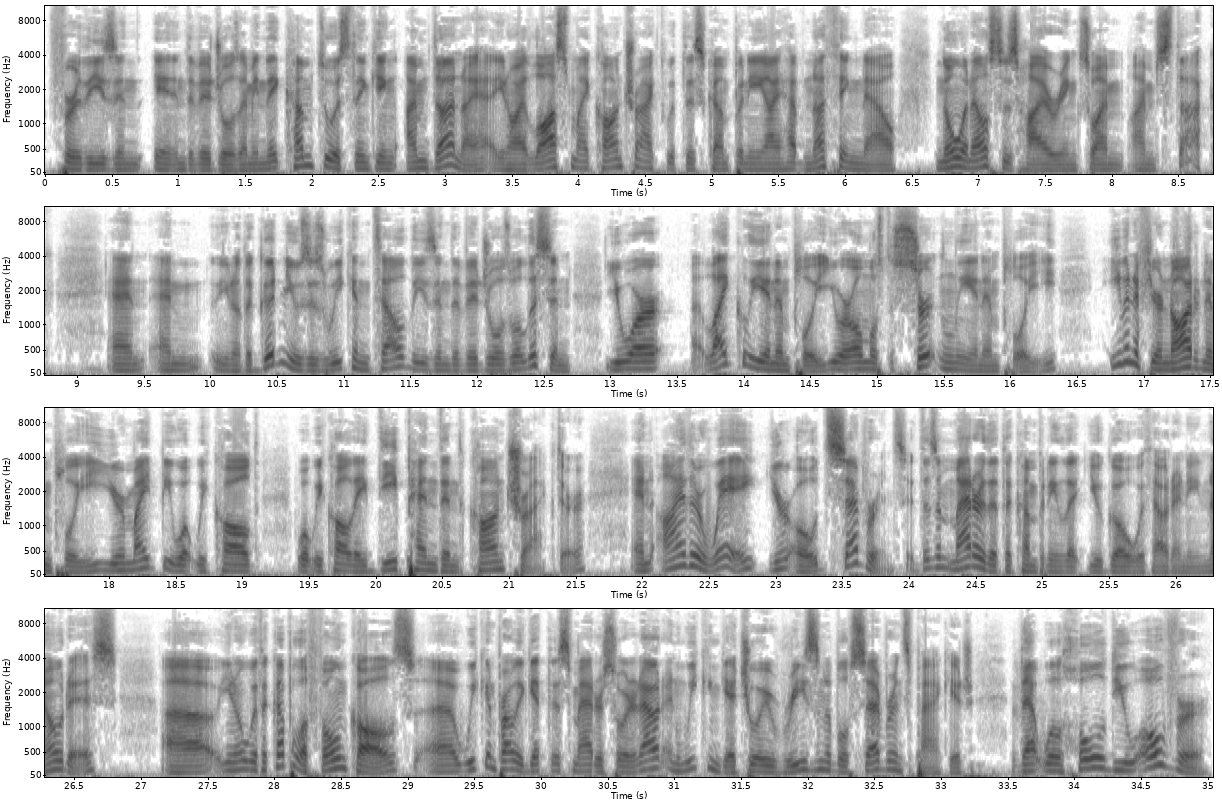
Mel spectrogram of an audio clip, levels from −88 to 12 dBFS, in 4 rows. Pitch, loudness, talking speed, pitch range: 120 Hz, -20 LUFS, 225 wpm, 110-145 Hz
